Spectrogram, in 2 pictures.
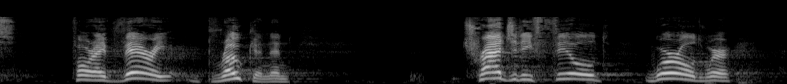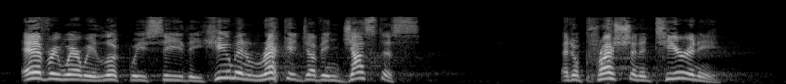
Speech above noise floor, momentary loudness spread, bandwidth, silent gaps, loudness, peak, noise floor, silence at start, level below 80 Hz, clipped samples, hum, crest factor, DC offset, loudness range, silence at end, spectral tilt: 52 dB; 17 LU; 9.8 kHz; none; -21 LUFS; 0 dBFS; -74 dBFS; 0 s; -72 dBFS; under 0.1%; none; 24 dB; under 0.1%; 4 LU; 0.7 s; -2 dB/octave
